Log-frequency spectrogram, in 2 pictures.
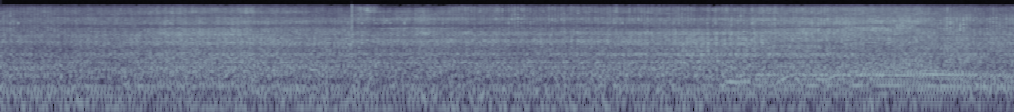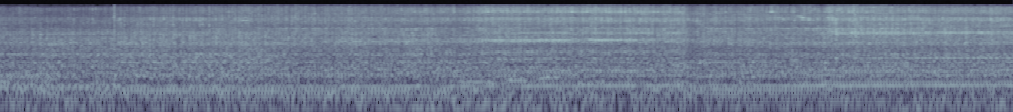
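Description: Motor vehicle engine running steadily under a low rumble; its pitch rises and falls slightly near the middle, then holds steady.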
